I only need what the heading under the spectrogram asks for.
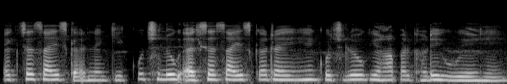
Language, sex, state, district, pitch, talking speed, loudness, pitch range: Hindi, female, Madhya Pradesh, Bhopal, 215 Hz, 190 wpm, -17 LUFS, 195-220 Hz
